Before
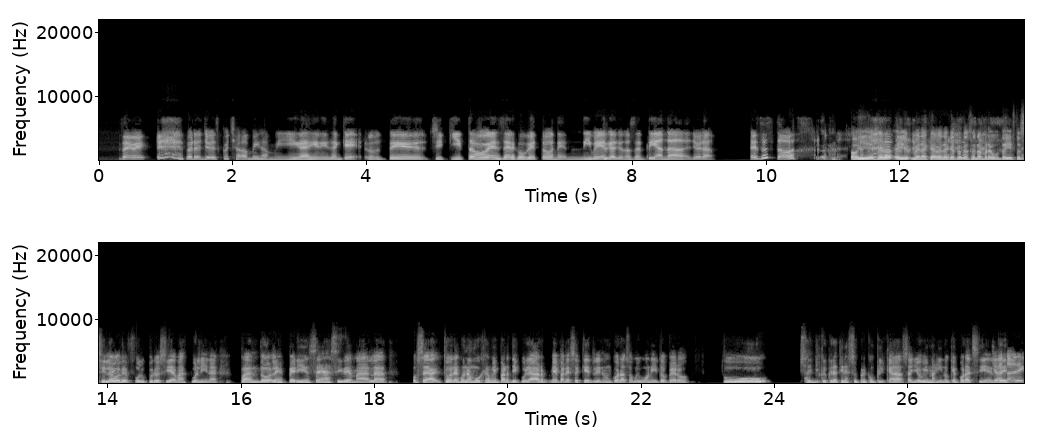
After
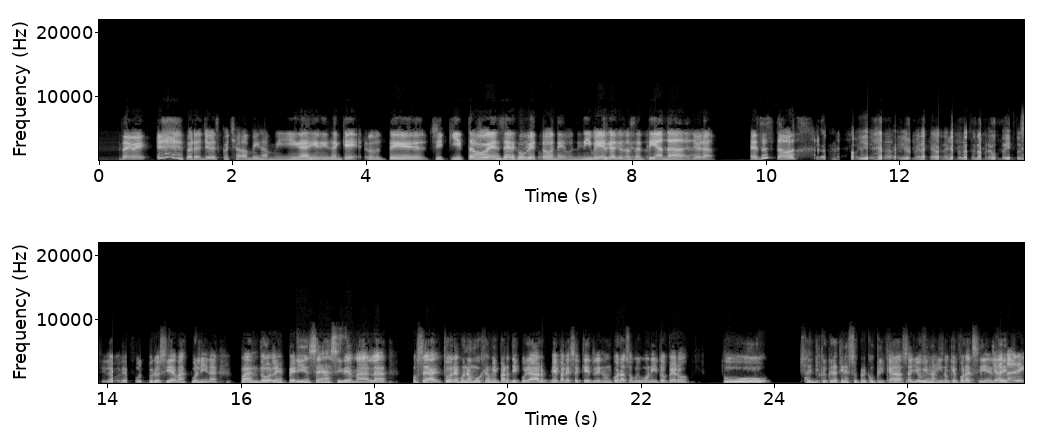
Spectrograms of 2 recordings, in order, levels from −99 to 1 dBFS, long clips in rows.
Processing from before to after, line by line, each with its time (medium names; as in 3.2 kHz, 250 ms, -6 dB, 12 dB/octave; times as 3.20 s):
5.80–9.12 s: delay 295 ms -20.5 dB
10.89–14.60 s: sawtooth tremolo in dB swelling 4.7 Hz, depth 35 dB
16.83–18.08 s: resonant high shelf 3.3 kHz +7 dB, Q 1.5
21.54–23.35 s: treble shelf 5.9 kHz +8.5 dB
25.13–26.21 s: echo throw 540 ms, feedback 75%, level -16.5 dB
whole clip: level-controlled noise filter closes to 2.8 kHz, open at -24.5 dBFS; treble shelf 2.2 kHz +10 dB; trim -1 dB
